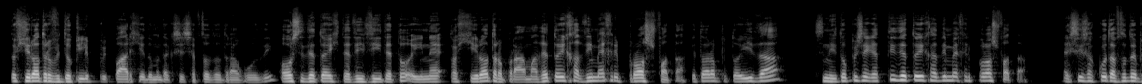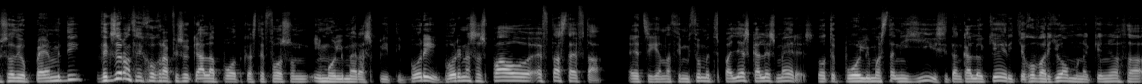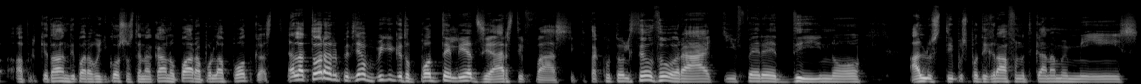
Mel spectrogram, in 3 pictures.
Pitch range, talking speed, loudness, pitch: 130-160 Hz, 210 wpm, -26 LUFS, 140 Hz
